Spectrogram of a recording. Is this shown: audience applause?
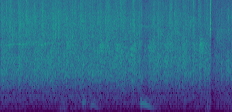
yes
